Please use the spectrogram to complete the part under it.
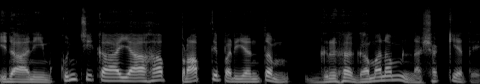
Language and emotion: Sanskrit, neutral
